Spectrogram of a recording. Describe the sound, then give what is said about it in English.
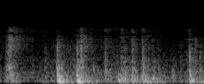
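A locked door is rattled and shaken several times in quick, uneven bursts, its latch and frame clattering and thumping without opening. The sound is fairly loud, with no one speaking. “Door's locked.”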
